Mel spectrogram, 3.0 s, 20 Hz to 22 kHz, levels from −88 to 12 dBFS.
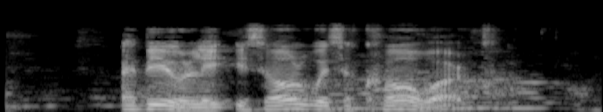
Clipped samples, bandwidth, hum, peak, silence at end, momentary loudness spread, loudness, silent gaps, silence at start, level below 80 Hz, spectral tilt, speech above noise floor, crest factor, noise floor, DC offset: under 0.1%; 9.2 kHz; none; -4 dBFS; 0.3 s; 18 LU; -19 LUFS; none; 0.6 s; -60 dBFS; -4.5 dB/octave; 32 dB; 18 dB; -51 dBFS; under 0.1%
